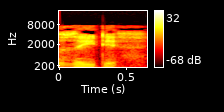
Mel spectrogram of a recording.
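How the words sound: It is said in a North American way.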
